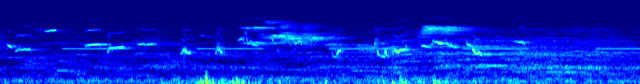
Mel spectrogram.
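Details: Chestnut-backed thrush (anis macan) singing softly: scattered short whistles and brief warbled flourishes, fairly quiet against a low hum and faint thumps.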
